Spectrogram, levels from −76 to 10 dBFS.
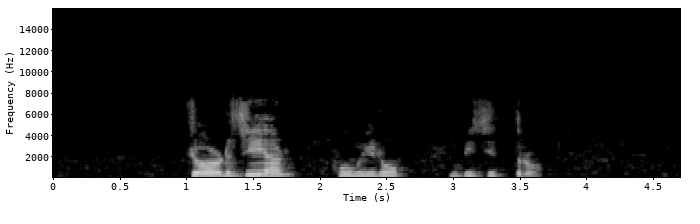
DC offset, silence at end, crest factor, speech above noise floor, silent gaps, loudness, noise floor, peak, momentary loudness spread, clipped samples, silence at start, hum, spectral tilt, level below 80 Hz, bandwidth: under 0.1%; 1.05 s; 18 dB; 51 dB; none; -17 LUFS; -67 dBFS; -2 dBFS; 14 LU; under 0.1%; 1.05 s; none; -4 dB/octave; -66 dBFS; 7.6 kHz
